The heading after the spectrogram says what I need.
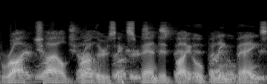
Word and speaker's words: Rothschild: In German, the name is spelled Rothschild and is pronounced Rothschild.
